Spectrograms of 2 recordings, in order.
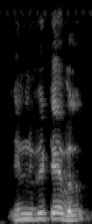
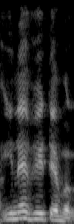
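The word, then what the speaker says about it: inevitable: না তাকে বলা হয় ইনভিটেবল বা ইনেভিটেবল অনেকে ইনভিটেবল উচ্চারণ করে বা ইনভিটেবল বললে হবে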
